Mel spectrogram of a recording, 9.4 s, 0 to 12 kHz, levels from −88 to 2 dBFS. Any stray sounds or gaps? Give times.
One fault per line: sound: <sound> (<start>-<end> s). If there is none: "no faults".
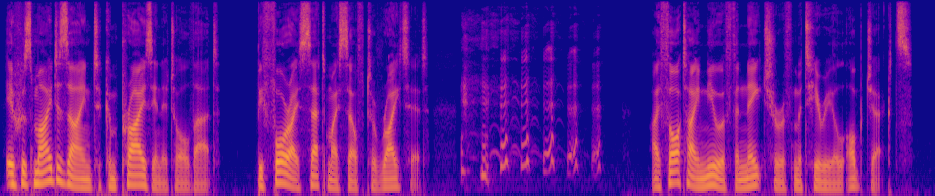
sound: laugh (4.6-6.1 s)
